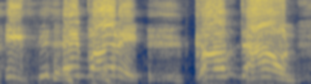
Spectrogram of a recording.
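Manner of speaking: high, loud snap at a neighbour; mock annoyed shout. Moviegoer telling the booer off, mock shout. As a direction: shush the booer sharply.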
